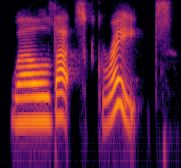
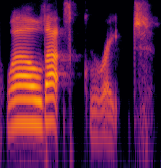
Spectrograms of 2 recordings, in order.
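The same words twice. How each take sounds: First: The pitch rises at the end. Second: The pitch falls at the end. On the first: The speaker is genuinely excited and positive. "the first time I say it... it's rising" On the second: The speaker is being sarcastic and doesn't think it's great. "it's falling... displaying more almost sarcasm"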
